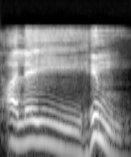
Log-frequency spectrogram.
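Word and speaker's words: عليهم: जब दो नुक्ते लगाए तो ये प्रोनाउंसिएशन हो गया अलैहिम, उन सब पर।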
